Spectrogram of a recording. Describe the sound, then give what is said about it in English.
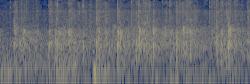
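Steady applause from an audience at a live music performance, just before a song is played on stage, a dense patter of many hands clapping at an even level for a couple of seconds, with no voices standing out. “People clapped and I launched into it.”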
